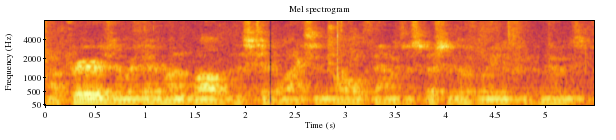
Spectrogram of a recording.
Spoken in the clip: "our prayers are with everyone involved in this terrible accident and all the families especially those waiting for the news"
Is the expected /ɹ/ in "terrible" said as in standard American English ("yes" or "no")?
no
